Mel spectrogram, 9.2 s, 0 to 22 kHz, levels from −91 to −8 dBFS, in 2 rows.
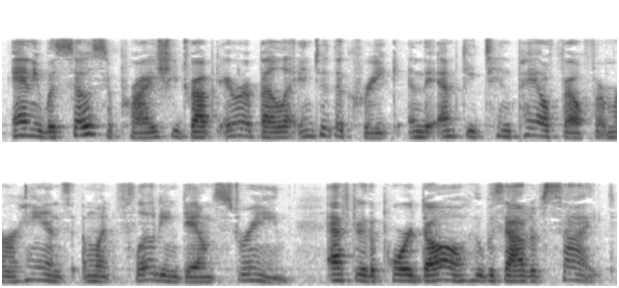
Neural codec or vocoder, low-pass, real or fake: none; 7.2 kHz; real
